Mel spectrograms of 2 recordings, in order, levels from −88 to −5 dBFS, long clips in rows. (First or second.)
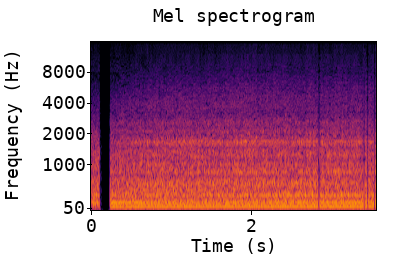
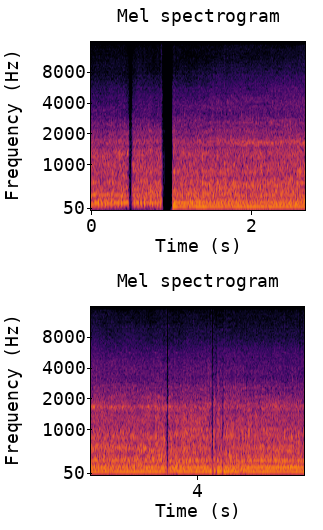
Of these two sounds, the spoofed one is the second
